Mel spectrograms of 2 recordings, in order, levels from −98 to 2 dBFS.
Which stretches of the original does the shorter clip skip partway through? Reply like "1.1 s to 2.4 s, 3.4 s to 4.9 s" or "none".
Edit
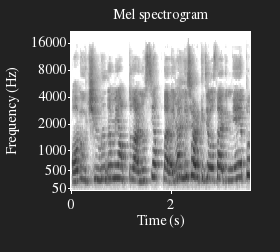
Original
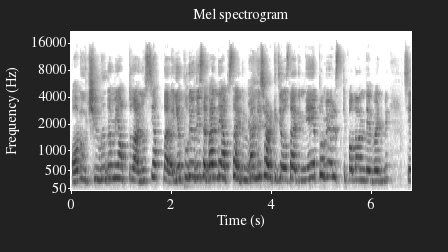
2.1 s to 3.5 s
